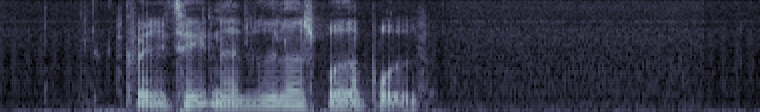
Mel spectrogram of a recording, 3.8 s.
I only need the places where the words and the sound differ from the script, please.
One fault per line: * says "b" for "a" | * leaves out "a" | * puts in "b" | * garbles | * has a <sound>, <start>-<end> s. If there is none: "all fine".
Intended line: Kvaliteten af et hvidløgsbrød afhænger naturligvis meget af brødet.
* leaves out "afhænger naturligvis meget"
